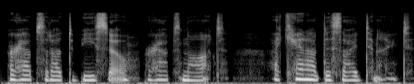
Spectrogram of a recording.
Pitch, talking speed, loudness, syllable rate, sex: 205 Hz, 190 wpm, -18 LUFS, 5.2 syllables/s, female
